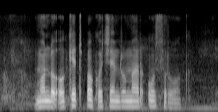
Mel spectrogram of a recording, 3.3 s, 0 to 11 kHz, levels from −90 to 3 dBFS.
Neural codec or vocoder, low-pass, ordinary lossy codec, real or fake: codec, 16 kHz, 6 kbps, DAC; 7.2 kHz; none; fake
